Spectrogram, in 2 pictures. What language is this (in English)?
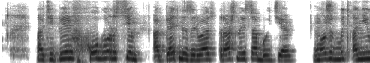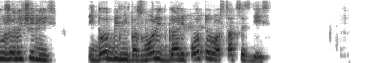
Russian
